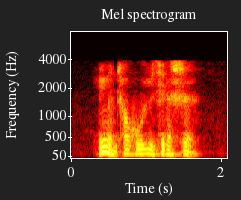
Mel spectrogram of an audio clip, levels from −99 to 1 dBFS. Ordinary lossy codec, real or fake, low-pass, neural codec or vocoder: AAC, 16 kbps; real; 7.2 kHz; none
